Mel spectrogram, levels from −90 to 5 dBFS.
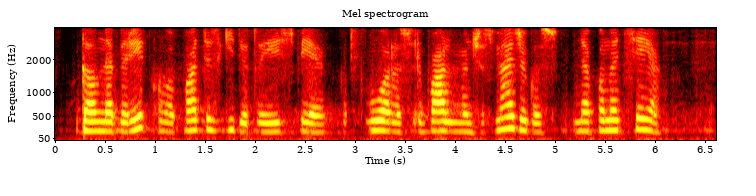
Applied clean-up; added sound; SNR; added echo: neural separator model SepFormer DNS4.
